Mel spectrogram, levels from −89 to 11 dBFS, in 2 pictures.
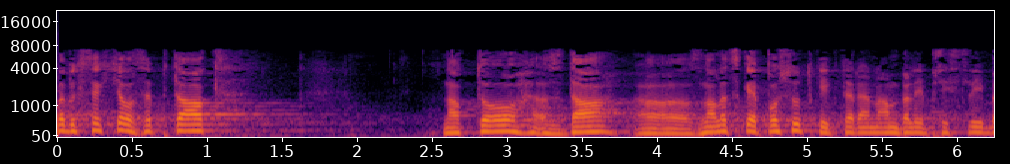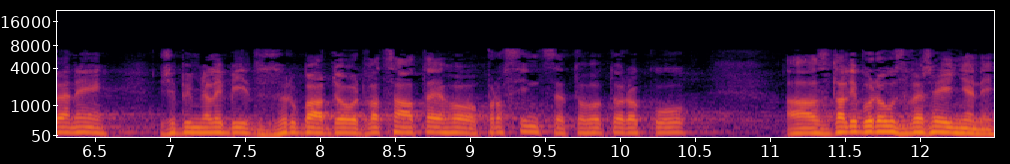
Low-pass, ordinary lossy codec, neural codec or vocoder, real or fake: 7.2 kHz; MP3, 32 kbps; none; real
